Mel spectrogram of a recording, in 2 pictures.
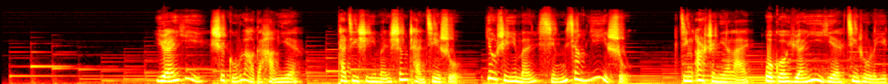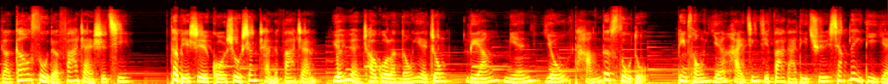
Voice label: Mandarin female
